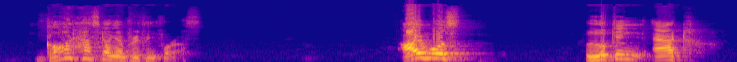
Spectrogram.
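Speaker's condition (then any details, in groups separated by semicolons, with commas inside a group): Cleft palate; major speech impediments since childhood, still present, speaks two or three languages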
